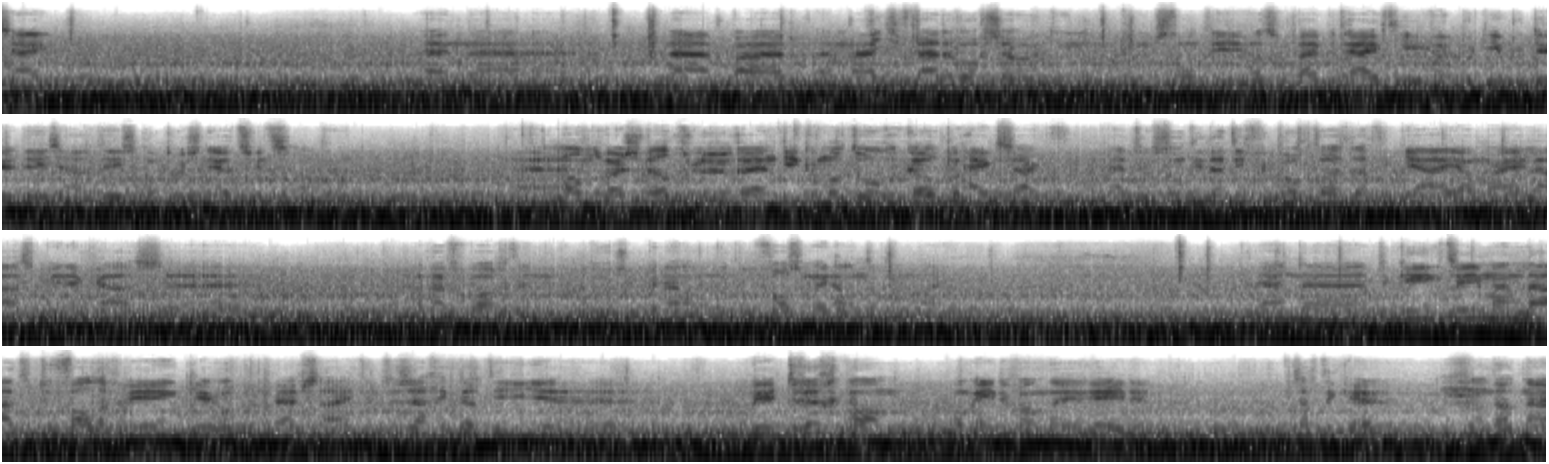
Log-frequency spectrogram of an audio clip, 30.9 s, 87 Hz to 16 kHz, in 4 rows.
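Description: Steady in-cabin road and engine drone of a Volvo C30 T5 with its five-cylinder petrol engine, cruising at road speed.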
